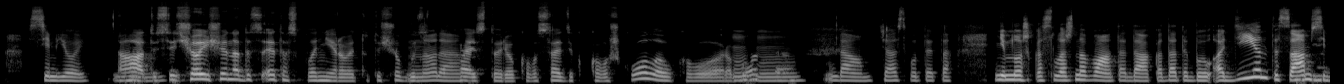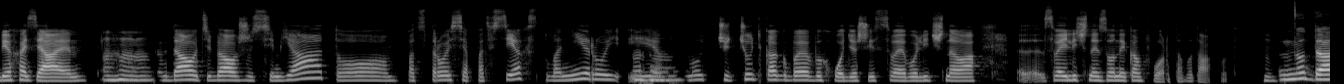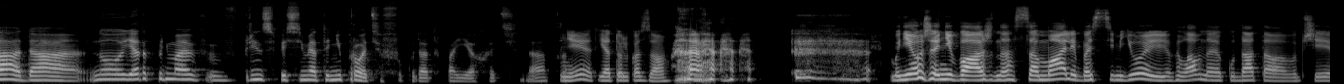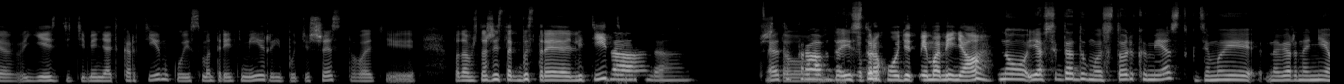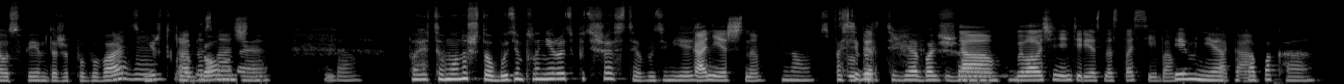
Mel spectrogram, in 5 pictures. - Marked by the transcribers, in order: tapping; other background noise; other noise; laugh; laughing while speaking: "меня"
- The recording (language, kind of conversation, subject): Russian, unstructured, Какое приключение в твоей жизни было самым запоминающимся?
